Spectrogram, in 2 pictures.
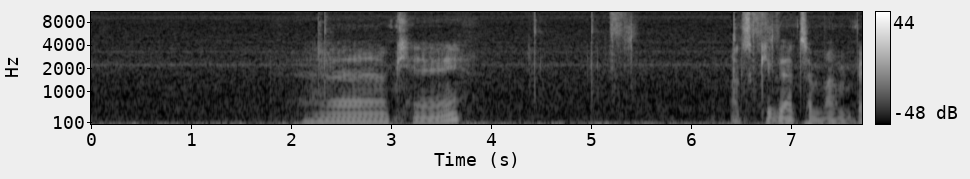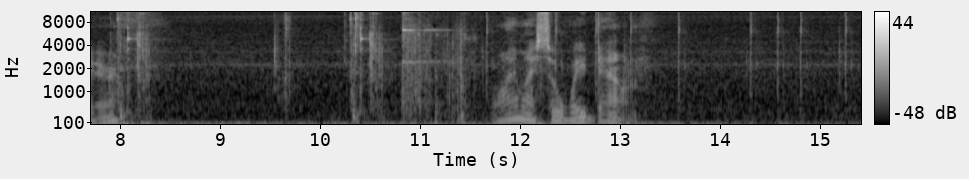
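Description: Short menu blips tick as a cursor moves between items.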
